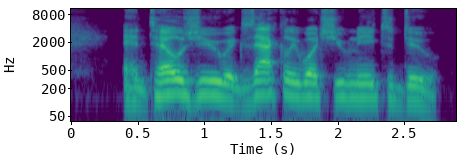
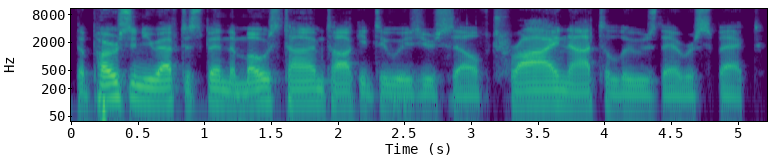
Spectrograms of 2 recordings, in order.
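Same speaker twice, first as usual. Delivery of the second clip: quiet, reflective; 9 semitones lower, 7 dB quieter than usual. Real, not acted. Host repeats quote softly.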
